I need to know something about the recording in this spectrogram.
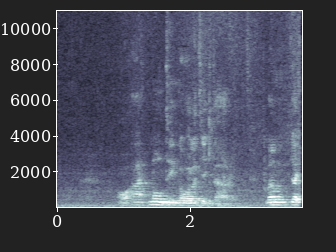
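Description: A man speaks to an audience in a room.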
